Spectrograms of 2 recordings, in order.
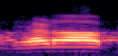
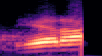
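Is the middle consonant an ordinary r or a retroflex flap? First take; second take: retroflex flap; ordinary r. First: The middle consonant is a retroflex flap. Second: The middle consonant is an ordinary r. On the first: This is the native Kurmali pronunciation. "अड़ का महत्वपूर्ण स्थान है" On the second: This is how outsiders would pronounce it. "वो कारा कहेंगे, भेरा"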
